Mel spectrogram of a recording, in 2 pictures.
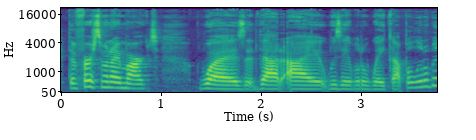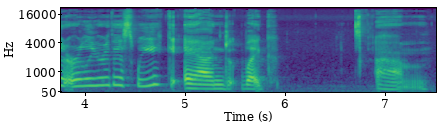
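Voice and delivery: ordinary delivery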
